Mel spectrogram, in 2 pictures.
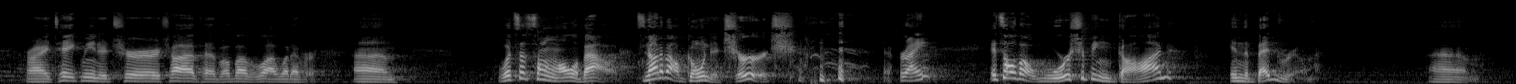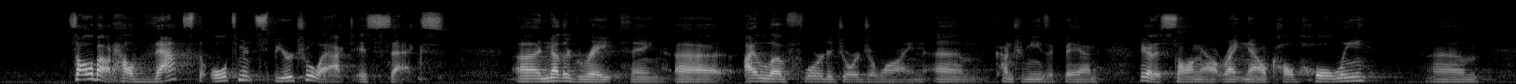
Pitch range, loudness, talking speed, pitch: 115-155 Hz, -29 LUFS, 130 wpm, 130 Hz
